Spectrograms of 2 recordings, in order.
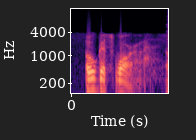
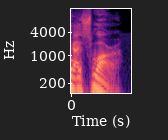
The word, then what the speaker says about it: Ogasawara: I believe I have it finally. It's Shinosuke Ogasawara. – Okay. Ogasawara.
